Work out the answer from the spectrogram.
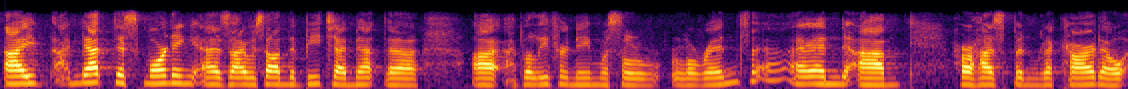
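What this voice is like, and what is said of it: Hoarse, strained voice. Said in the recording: “I feel like I'm losing my voice. It sure doesn't sound like me.”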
